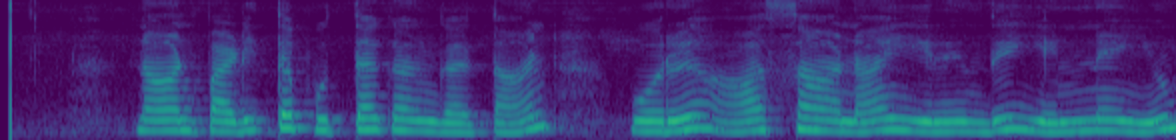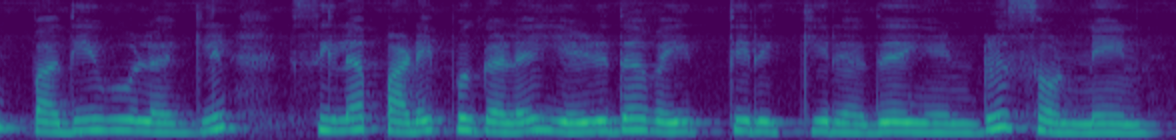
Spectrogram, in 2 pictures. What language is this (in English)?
Tamil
